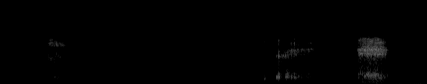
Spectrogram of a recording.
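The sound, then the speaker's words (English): A few short burps into a phone microphone: a quick faint one, then two louder, throaty ones near the end, with quiet pauses between and no talking. “You have me, and I keep burping into like the phone.”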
